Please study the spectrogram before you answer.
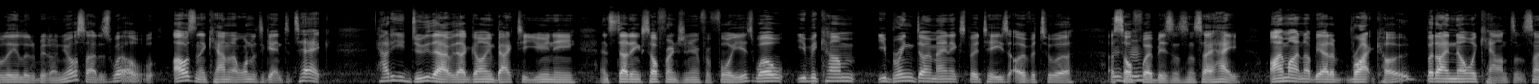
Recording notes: Live from Accountex 2023. At Accountex Australia!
